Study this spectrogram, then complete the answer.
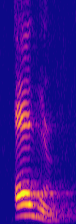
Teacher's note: हावर आप नहीं कहते, आप कहते हैं आवर, क्योंकि यहाँ पे हेज साइलेंट है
